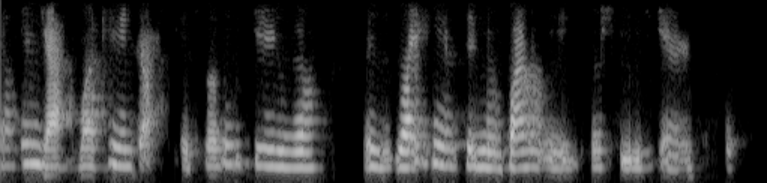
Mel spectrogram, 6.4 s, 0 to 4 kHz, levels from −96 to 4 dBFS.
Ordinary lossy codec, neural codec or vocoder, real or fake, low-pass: Opus, 24 kbps; codec, 16 kHz in and 24 kHz out, 0.6 kbps, FireRedTTS-2 codec; fake; 3.6 kHz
